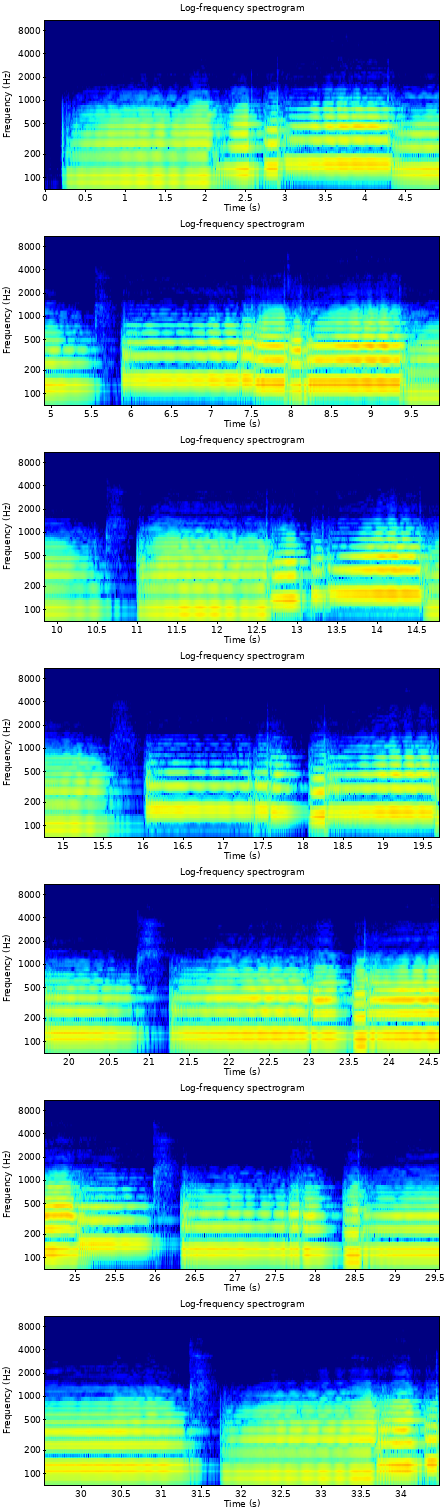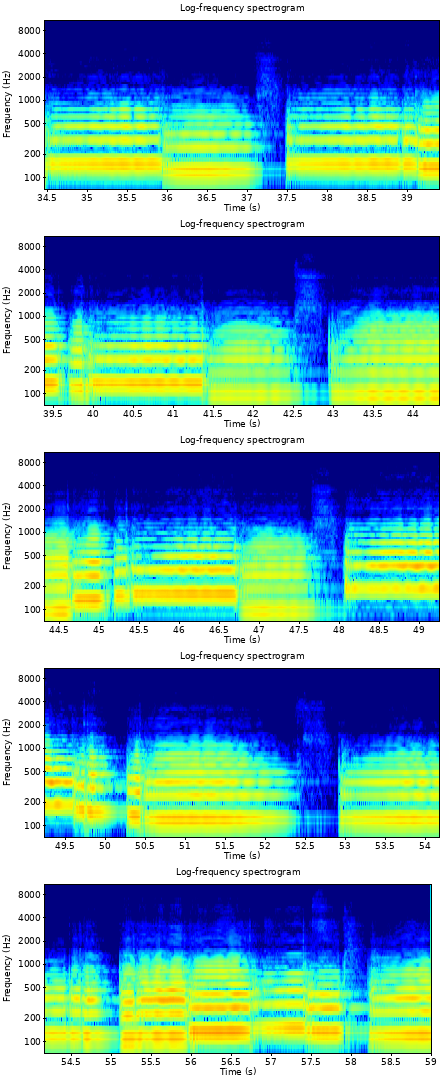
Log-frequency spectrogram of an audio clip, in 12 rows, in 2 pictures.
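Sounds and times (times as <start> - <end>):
solo tuba melody: 0.2 - 59.0.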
